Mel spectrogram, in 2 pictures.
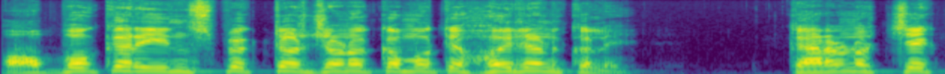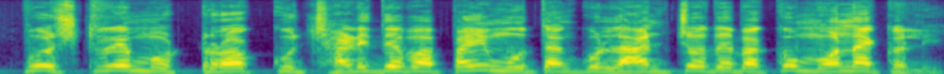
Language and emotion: Odia, angry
